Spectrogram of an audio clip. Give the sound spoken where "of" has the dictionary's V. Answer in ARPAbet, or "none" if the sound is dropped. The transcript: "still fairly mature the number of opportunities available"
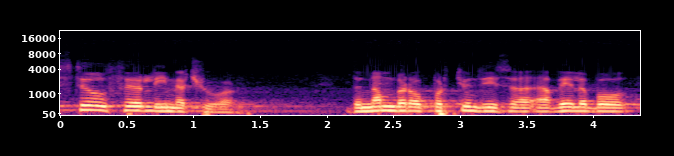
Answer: P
